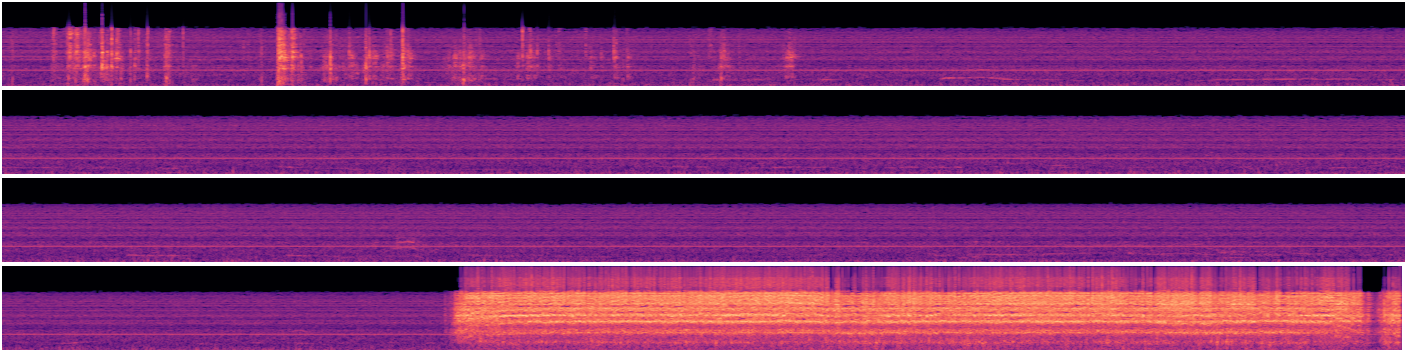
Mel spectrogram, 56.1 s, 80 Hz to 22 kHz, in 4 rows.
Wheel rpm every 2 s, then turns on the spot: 0, 0, 0, 0, 0, 0, 0, 0, 0, 0, 0, 0, 0, 0, 0, 0, 0, 0, 0, 0, 0, 0, 0, 160, 230, 230, 230, 170.
54-56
